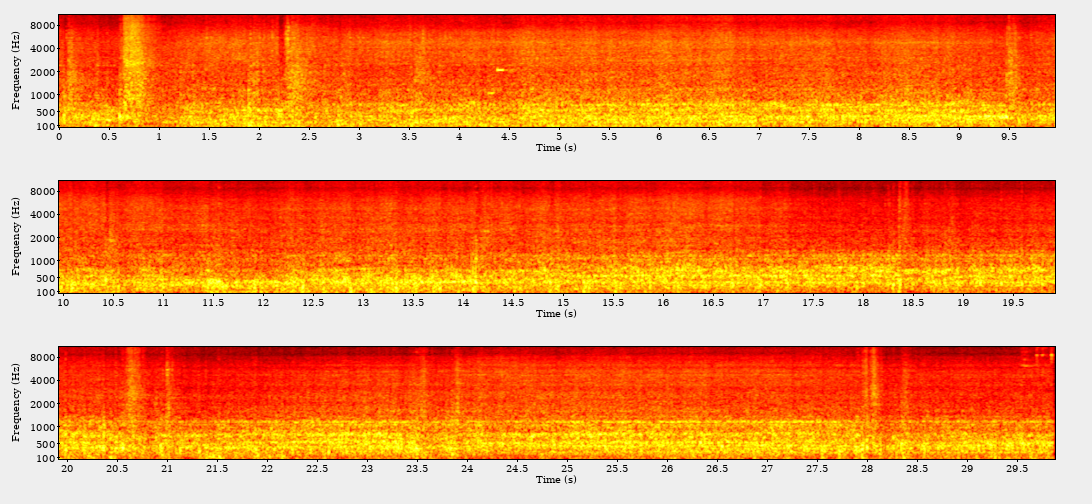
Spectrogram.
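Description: Open-air trolley train running steadily along the rails, a continuous rolling rumble with a few sharp clacks here and there as the wheels cross rail joints.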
